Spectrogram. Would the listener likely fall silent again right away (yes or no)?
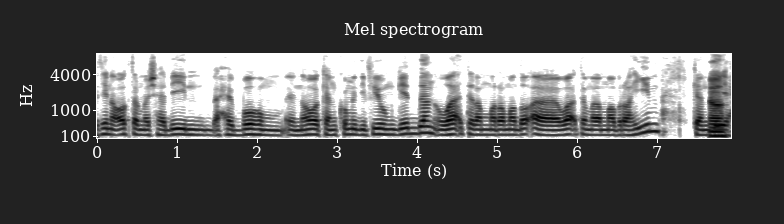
yes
